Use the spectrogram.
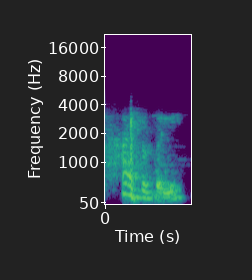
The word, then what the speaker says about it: hyperbole: Now you have to be careful with the pronunciation because the spelling is a little different, but the pronunciation is hyperbole.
